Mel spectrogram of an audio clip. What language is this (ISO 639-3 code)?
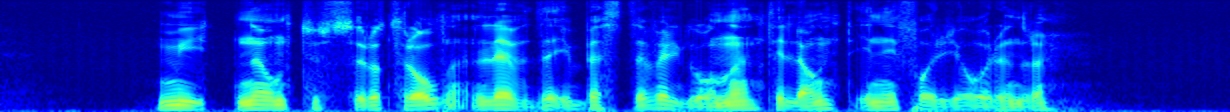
nor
